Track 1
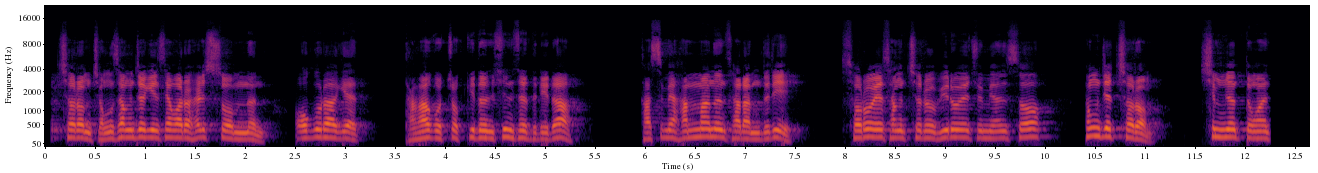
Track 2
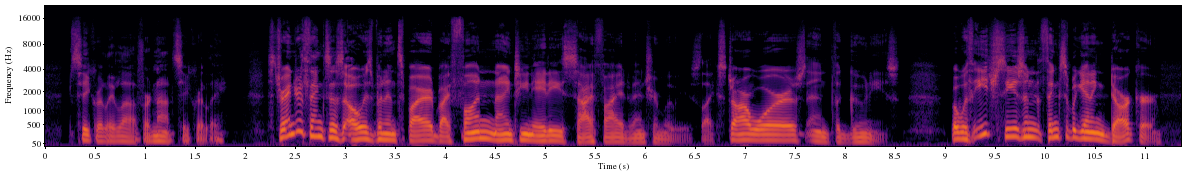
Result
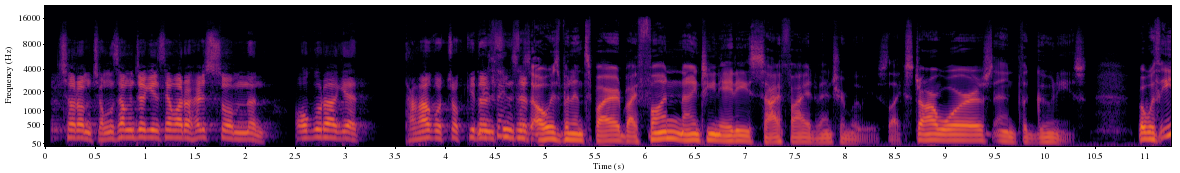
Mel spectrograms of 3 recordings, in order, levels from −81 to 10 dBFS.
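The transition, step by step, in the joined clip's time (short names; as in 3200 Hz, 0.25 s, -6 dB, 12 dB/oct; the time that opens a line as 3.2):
track 1
4.32 add track 2 from 2.45 s 0.54 s -10 dB
4.86 switch to track 2 from 2.99 s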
